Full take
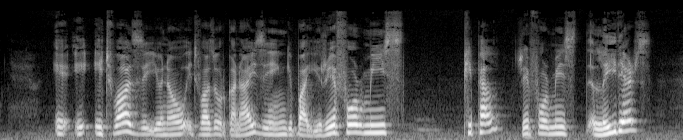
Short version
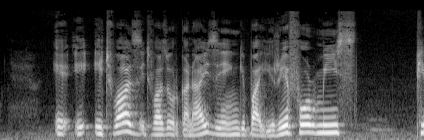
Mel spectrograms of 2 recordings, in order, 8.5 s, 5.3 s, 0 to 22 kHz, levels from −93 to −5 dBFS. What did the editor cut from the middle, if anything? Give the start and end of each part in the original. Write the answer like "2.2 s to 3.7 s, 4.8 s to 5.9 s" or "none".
1.7 s to 2.3 s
